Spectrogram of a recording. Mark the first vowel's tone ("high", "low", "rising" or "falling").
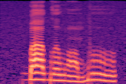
high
